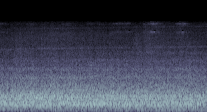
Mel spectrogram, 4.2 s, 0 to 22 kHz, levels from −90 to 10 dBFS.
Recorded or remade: recorded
